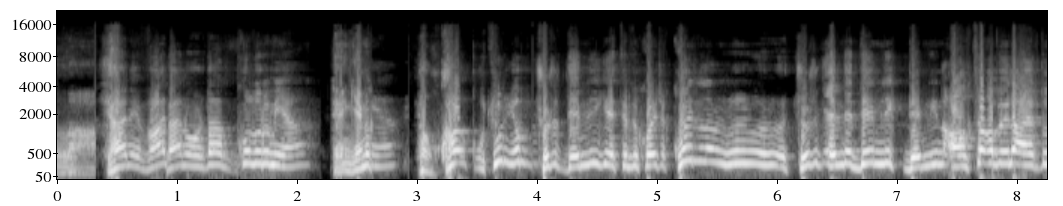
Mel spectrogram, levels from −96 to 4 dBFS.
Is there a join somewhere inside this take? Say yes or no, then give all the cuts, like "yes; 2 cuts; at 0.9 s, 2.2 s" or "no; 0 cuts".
yes; 3 cuts; at 0.9 s, 1.5 s, 2.6 s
